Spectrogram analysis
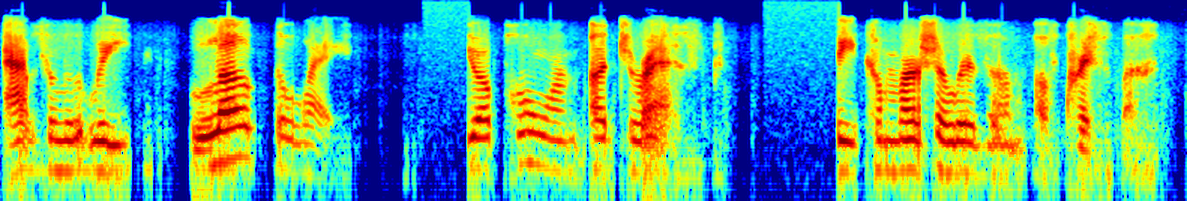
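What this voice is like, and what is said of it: Raggedy, rough voice. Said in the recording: “My voice is a little raggedy”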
